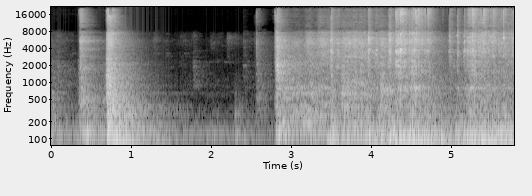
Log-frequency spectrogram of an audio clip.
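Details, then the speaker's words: 1974 Ford F-250 Camper Special farm truck, V8 started after a few years of storage: short cranking bursts after about 10-15 pedal pumps, then it catches into a low, steady idle rumble; runs, though it needs some work. "there you have it though few years since it's been outside to start it right up on what 10 14 15 pumps she needs a little work no doubt but I thought that was pretty nice"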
